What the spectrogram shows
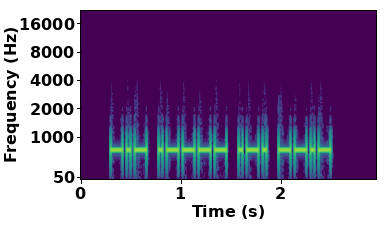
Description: Morse code, heard as a keyed tone, about 36 wpm, 700 Hz. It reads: K1RQ
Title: Speed Racing - USA Call Signs 30wpm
